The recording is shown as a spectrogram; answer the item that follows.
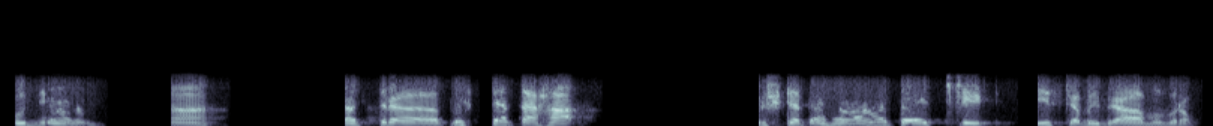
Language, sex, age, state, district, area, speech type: Sanskrit, female, 60+, Tamil Nadu, Chennai, urban, conversation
